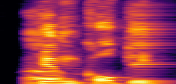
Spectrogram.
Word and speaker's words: Kim Mulkey: I always Kim Mulkey.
